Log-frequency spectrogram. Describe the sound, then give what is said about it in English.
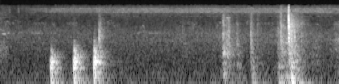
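Knocking on a den door in a house: a quick group of three knocks, a pause, then three more slightly spread-out raps. No voices. “At the house, there's a knock on Jack's den door.”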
